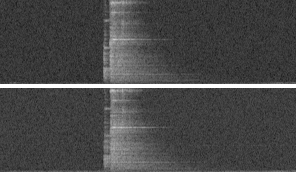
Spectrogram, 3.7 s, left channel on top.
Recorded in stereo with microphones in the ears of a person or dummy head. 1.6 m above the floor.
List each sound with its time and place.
1.3 s crushing: 45° left (ahead or behind), 7 m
